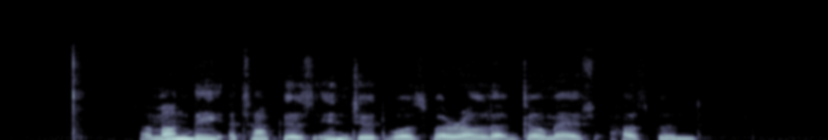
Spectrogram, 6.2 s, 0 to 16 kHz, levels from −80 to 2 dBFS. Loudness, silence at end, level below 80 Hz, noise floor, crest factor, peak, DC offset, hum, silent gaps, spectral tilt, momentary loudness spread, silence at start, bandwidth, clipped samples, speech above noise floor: -25 LUFS; 1 s; -84 dBFS; -75 dBFS; 18 dB; -8 dBFS; under 0.1%; none; none; -7.5 dB/octave; 16 LU; 1.05 s; 9.8 kHz; under 0.1%; 51 dB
